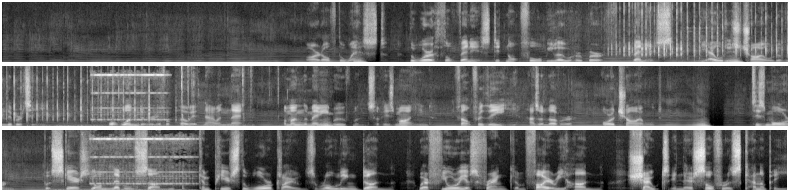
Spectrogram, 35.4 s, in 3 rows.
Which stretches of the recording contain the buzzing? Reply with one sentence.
The buzzing can be heard from 0.0 to 25.9 s.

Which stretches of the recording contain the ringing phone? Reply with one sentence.
The ringing phone can be heard from 12.3 to 14.3 s and from 24.1 to 26.6 s.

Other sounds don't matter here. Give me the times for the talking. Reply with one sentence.
You can hear the talking from 4.5 to 12.5 s, from 13.3 to 21.6 s and from 23.0 to 35.3 s.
